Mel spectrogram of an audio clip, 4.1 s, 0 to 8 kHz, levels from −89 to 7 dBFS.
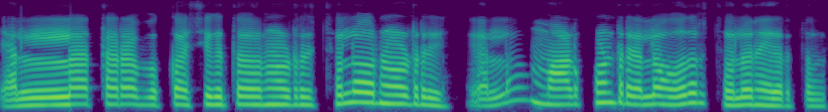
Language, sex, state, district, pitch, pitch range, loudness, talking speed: Kannada, female, Karnataka, Gulbarga, 215 Hz, 200-220 Hz, -16 LUFS, 200 wpm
